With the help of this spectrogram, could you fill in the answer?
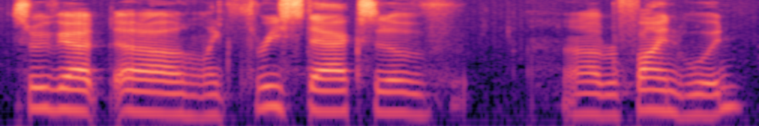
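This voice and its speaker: A man's voice: a little high, fairly even intonation, a little slow, a bit bright, clean tone, dry recording. A man giving casual, chatty let's play commentary, talking to himself playfully and making up goofy nicknames for animals. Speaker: gaming channel host.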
